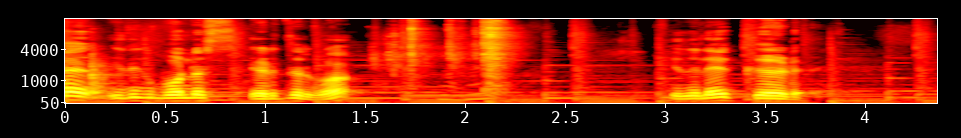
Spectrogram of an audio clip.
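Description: Talking over steady background music.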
